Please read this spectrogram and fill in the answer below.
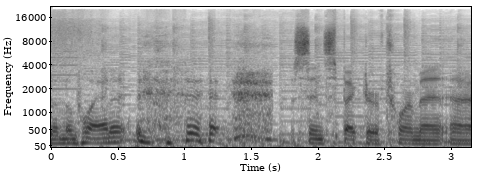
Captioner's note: laughing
